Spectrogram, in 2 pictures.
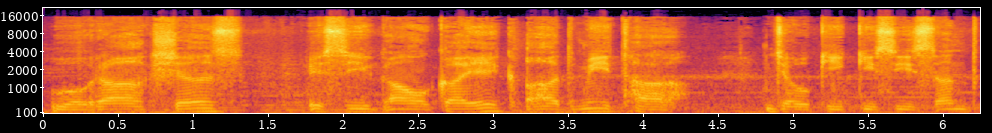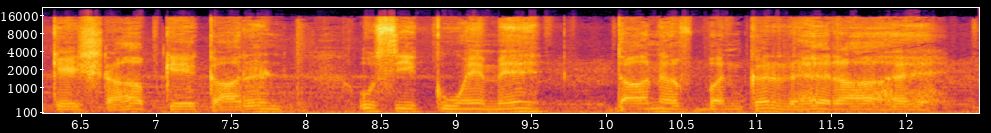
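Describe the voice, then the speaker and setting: A man's cartoonish character voice, fairly low in pitch and very slow, over loud background noise. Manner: grave, ominous.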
